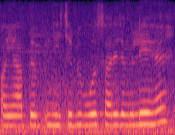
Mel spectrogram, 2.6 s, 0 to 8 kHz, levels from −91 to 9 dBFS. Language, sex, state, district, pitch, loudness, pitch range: Hindi, female, Uttar Pradesh, Shamli, 235 Hz, -14 LUFS, 230-240 Hz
